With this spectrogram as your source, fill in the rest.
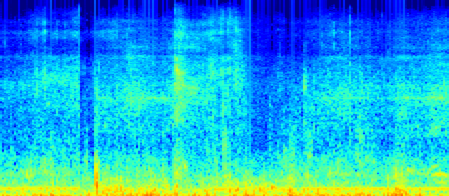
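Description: Steady wind buffets a fishing boat out on the water, a continuous low rumbling roar with gusty swells and faint knocks, close to the microphone and with no talking.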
